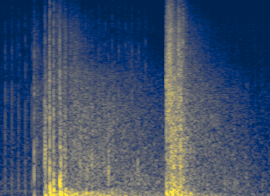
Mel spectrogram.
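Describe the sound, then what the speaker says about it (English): Two heavy booms of artillery fire in a video game, each followed by a long rolling rumble that slowly dies away, with faint crackles before the first. "I can hear artillery."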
